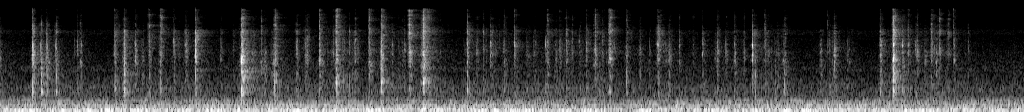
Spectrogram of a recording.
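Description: Typing on a compact pink keyboard: quick, irregular key clicks throughout, over a steady low hum.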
